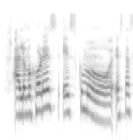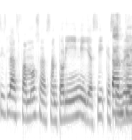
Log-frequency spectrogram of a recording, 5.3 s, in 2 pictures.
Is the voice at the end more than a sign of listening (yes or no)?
yes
